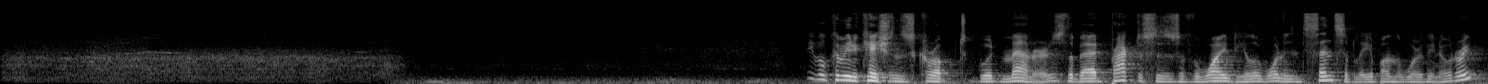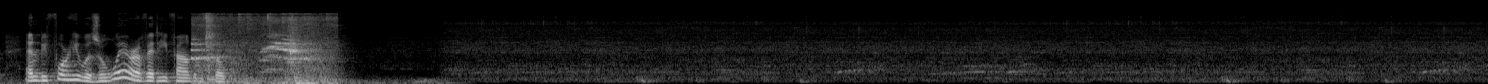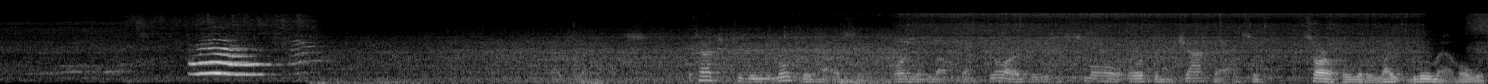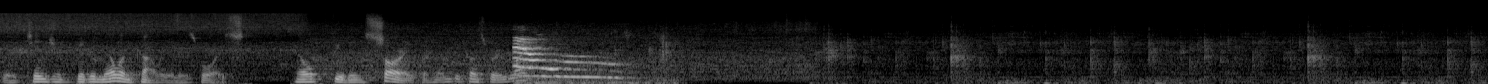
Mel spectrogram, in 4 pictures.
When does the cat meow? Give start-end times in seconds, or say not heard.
16.8-18.3, 31.6-32.9, 49.8-51.4.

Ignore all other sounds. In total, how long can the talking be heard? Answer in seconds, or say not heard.
24 s.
